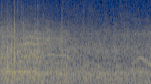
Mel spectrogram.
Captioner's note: applause and cheering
